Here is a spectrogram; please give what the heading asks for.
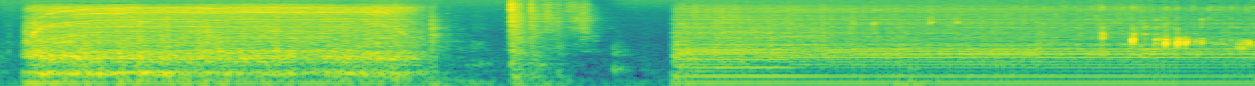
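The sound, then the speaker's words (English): A coffee machine grinding freshly roasted beans from South Minas, Brazil: a loud, steady motor whir stops after about two seconds, then a short clatter, then a second sustained buzzing run with faint clicks near the end. “Put into the machine. The machine grinds the coffee and makes the coffee right away.”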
